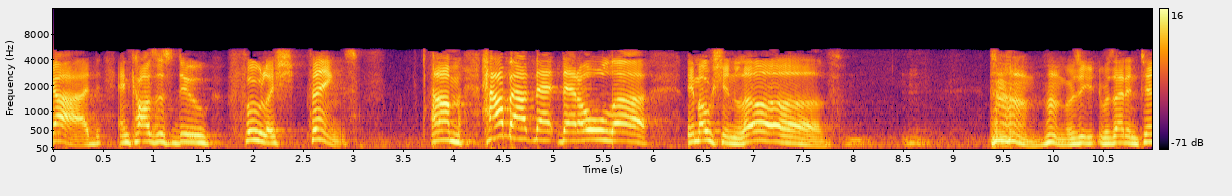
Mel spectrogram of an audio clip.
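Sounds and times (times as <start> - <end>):
speech: 0.0 - 3.1, 3.8 - 8.1, 9.4 - 10.9
man clearing his throat: 8.5 - 10.0.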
